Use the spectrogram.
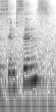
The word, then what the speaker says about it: Simpsons: who for some reason cannot pronounce the N in the Simpsons and say the simpsons have you ever heard anybody do that like if they have like some weird trouble pronouncing the end it I've heard a lot of people like boom watch the simpsons last night it's like there's no second end in that word you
